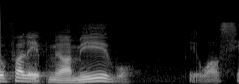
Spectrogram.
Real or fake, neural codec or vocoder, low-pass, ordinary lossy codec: fake; codec, 16 kHz, 0.5 kbps, X-Codec, HuBERT features, trained on LibriSpeech; 7.2 kHz; none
